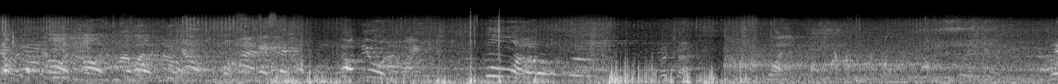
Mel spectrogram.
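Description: Footballers' voices calling and shouting across a five-a-side pitch, several at once, with a few low thumps in the middle.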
